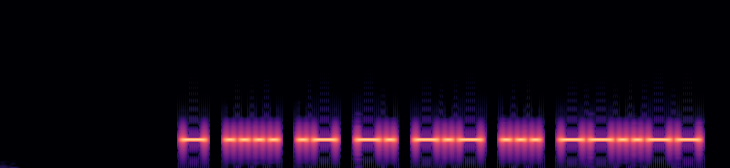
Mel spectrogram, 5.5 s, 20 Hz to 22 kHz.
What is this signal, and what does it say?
Morse code, heard as a keyed tone, about 22 wpm, 700 Hz. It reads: THANKS,
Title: Sentences from Top 1000 Words - Review Part 3 - 22wpm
